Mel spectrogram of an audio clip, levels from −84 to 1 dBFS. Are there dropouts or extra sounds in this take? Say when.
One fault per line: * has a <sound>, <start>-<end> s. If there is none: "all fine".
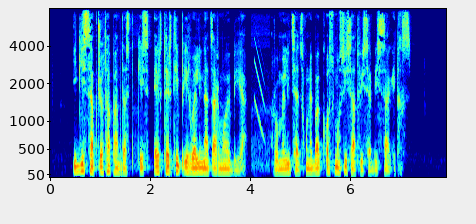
* has a dropout, 1.6-1.8 s
* has a chirp, 4.1-4.3 s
